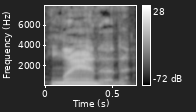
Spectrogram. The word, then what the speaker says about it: Lannan: Lannan. And my last name is spelled L-A-N-N-A-N.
